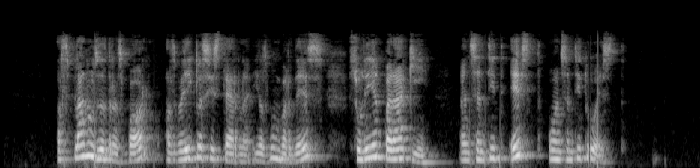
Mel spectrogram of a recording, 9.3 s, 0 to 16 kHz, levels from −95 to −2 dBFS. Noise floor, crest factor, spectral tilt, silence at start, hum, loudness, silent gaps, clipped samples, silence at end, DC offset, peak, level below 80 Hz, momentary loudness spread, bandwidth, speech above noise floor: -80 dBFS; 18 dB; -5.5 dB/octave; 0.75 s; none; -25 LUFS; none; under 0.1%; 1.2 s; under 0.1%; -8 dBFS; -62 dBFS; 15 LU; 7.6 kHz; 56 dB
